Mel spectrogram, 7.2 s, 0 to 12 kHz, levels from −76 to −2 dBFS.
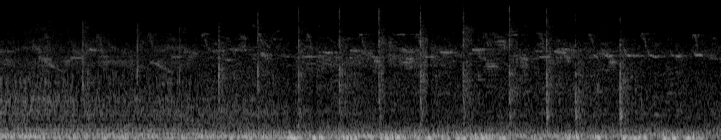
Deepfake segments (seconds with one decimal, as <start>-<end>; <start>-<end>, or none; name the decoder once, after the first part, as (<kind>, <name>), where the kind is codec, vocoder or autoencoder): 0.0-2.0 (vocoder, BigVGAN v2)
